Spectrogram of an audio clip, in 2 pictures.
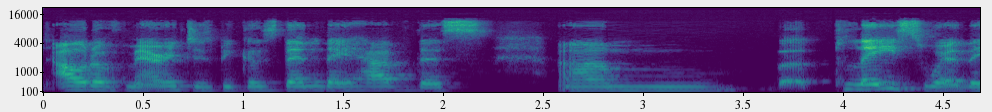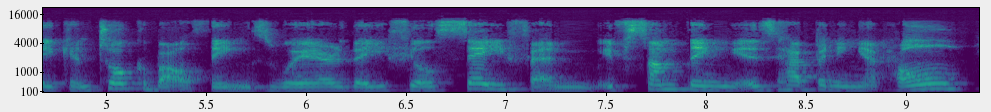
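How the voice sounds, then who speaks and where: Woman from Mozambique, lower register, halting interview answers full of fillers. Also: vocal fry. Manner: hesitant, many fillers and restarts. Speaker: communications director and girls education program manager at a national park.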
